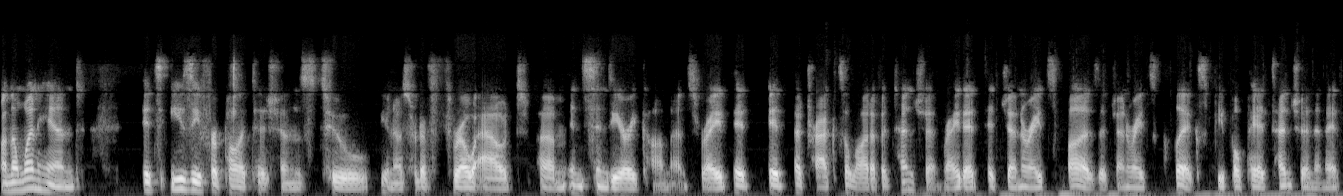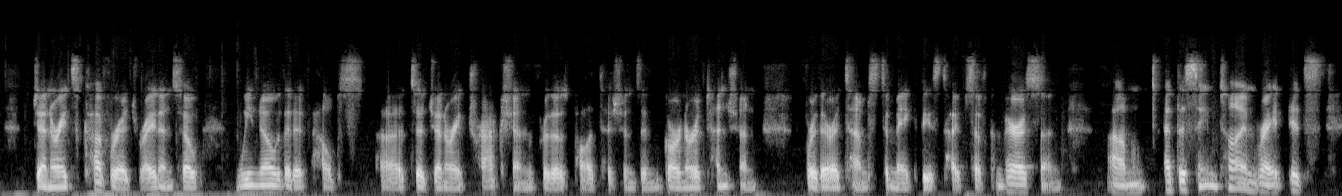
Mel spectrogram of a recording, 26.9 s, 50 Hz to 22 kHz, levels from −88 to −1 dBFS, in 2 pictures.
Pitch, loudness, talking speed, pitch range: 105 Hz, -20 LUFS, 170 wpm, 85-140 Hz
